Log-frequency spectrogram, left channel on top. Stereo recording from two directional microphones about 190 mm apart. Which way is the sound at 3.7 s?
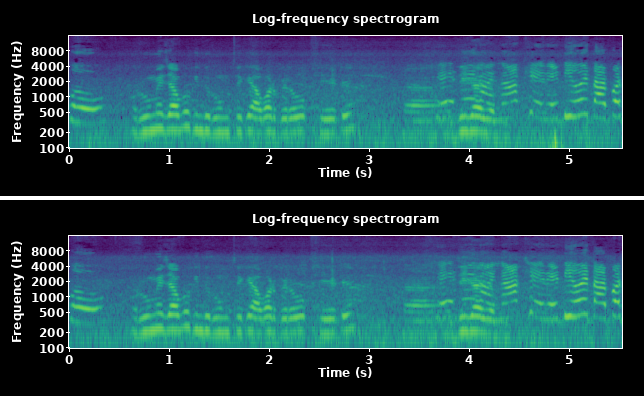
5° right (ahead or behind).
